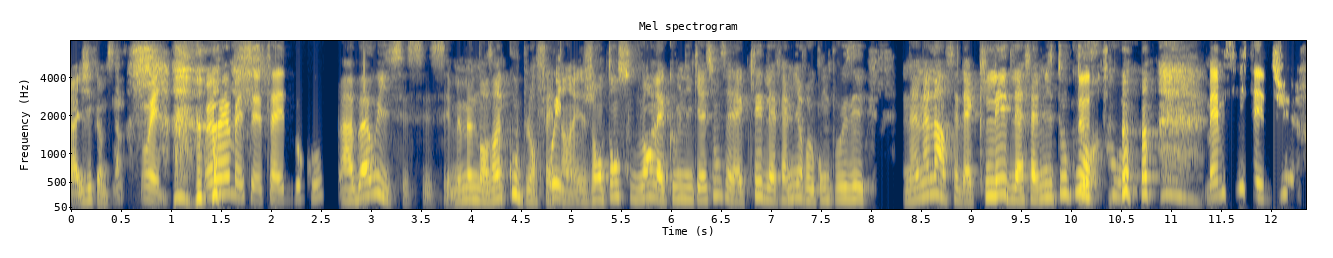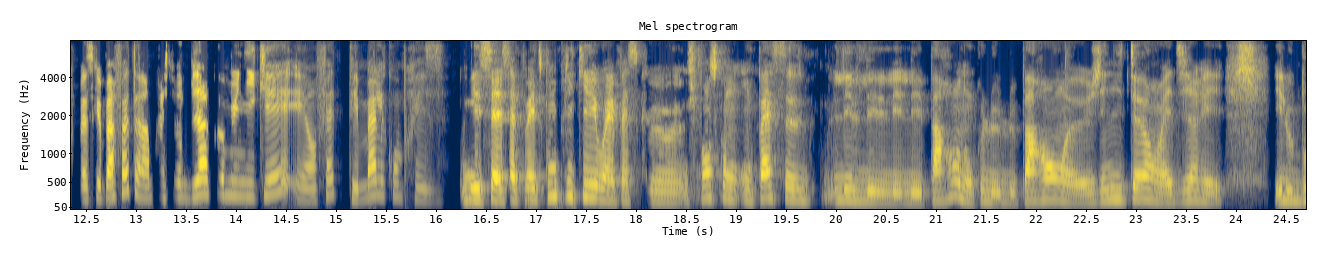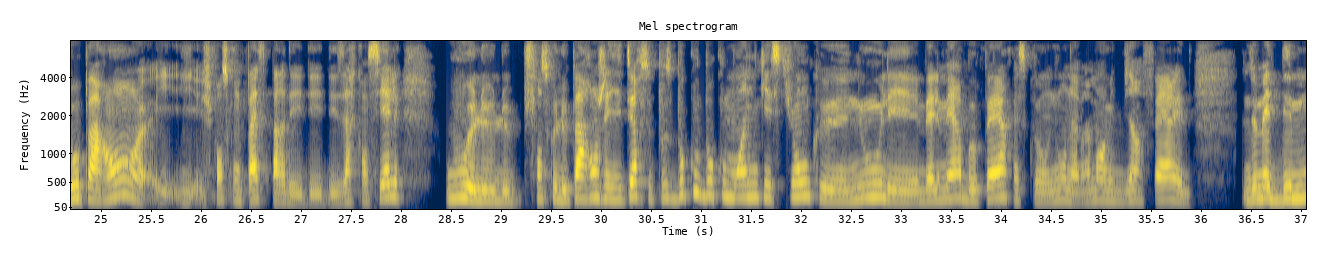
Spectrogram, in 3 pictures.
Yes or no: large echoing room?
no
